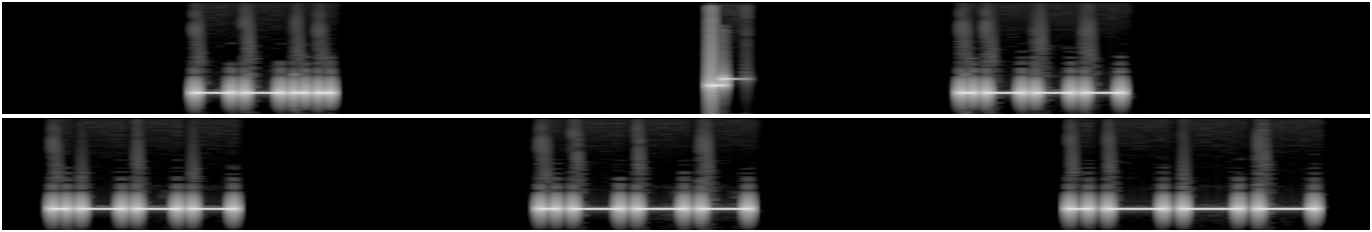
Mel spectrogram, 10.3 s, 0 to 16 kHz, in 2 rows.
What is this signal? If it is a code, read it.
Morse code, heard as a keyed tone, about 23 wpm, spaced as for 7 wpm, 700 Hz. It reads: Z JJJJ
